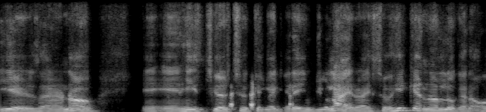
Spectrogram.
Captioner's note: laughs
